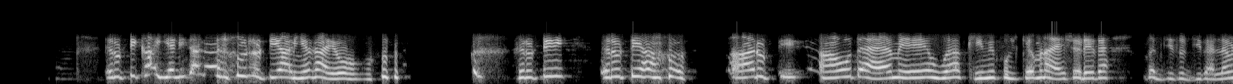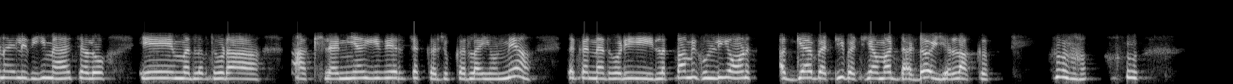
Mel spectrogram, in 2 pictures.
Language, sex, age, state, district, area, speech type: Dogri, female, 18-30, Jammu and Kashmir, Reasi, rural, conversation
